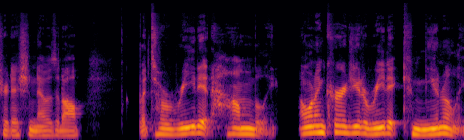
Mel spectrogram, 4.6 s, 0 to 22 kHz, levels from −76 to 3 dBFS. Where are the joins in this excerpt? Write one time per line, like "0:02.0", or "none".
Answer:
0:02.9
